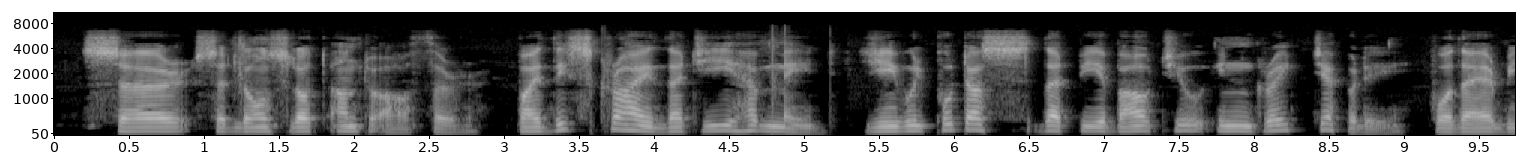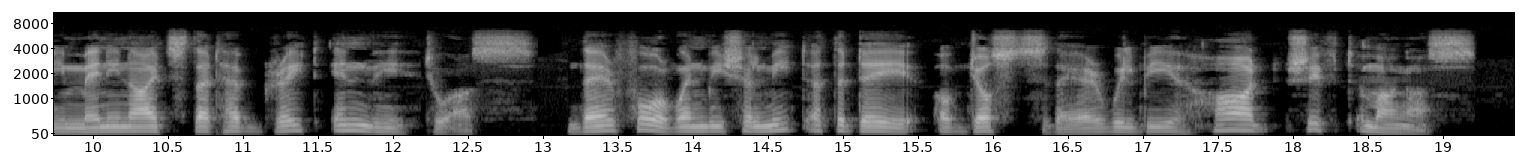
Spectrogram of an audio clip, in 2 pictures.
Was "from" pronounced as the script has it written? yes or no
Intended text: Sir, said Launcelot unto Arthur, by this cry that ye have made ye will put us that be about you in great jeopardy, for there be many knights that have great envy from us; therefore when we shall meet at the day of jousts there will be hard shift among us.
no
